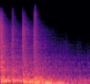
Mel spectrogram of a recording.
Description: Platforming Transition; song of iron

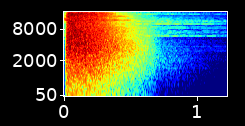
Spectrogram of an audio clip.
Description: Neutral Large Impact; Idle Wizard

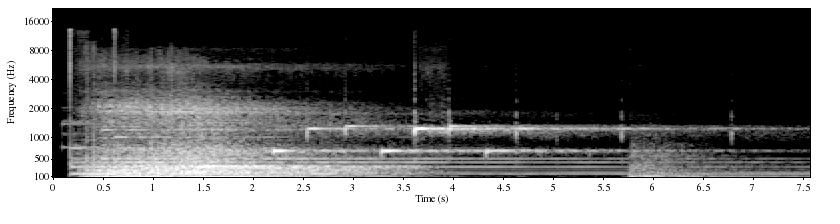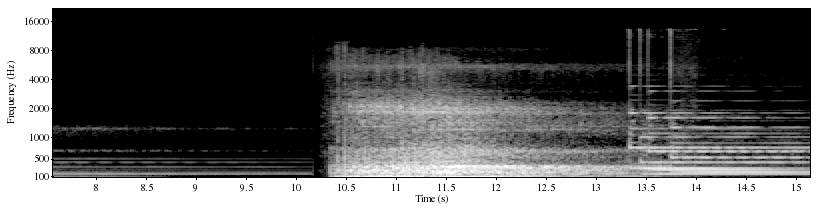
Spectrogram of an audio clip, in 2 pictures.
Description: Music Cellar; Slendrina The Cellar; android gamerip 2014

